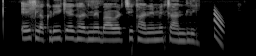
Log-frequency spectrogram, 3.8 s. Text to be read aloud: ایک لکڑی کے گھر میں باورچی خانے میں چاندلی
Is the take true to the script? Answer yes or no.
yes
